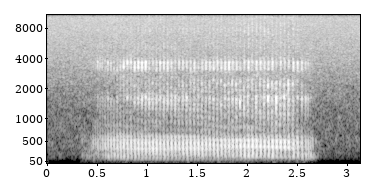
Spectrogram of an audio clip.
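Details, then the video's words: Olde English Bulldogge snoring loud: one rasping, rattling snore lasting about two seconds, swelling in and fading out, in a quiet room. "Bulldog snoring"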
